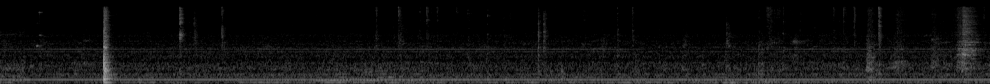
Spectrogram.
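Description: A plastic mould knocks against a hard countertop.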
